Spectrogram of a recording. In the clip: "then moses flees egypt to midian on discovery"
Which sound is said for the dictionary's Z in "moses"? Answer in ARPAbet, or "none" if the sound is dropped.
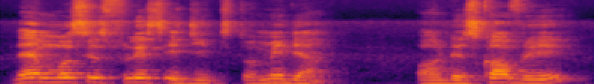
S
